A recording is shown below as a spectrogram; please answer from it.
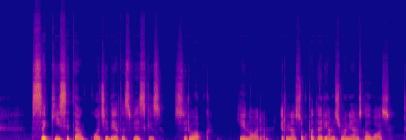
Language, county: Lithuanian, Vilnius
